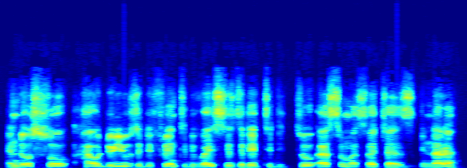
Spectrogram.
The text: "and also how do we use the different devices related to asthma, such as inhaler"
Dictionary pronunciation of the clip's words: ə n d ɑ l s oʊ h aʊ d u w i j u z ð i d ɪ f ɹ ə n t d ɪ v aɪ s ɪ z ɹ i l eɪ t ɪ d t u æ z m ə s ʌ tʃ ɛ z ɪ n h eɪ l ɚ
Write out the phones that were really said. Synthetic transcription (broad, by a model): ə n d ɑ l s oʊ h aʊ d u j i j u z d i f ɹ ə n t d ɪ v aɪ s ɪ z ɹ i l eɪ t ɪ d t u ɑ s m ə s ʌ tʃ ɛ z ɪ n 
